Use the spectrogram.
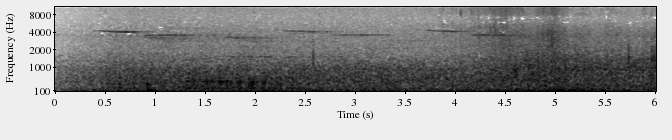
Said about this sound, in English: Yeah, see, now, just when I think it's perfectly quiet, I hear a car.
